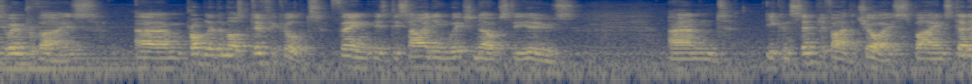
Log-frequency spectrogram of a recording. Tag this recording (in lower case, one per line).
speech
